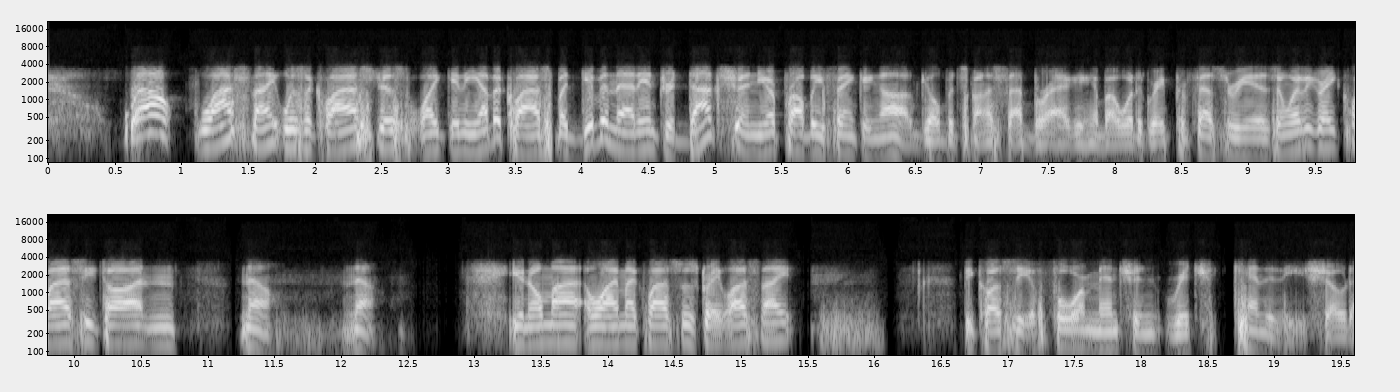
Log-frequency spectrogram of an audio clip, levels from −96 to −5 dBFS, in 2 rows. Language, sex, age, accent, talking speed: English, male, 60-79, American, 170 wpm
